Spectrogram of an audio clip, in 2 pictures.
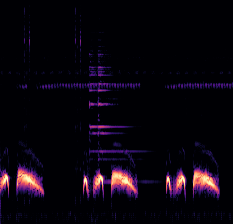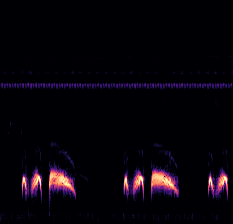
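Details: Spotted dove (tekukur), a decoy bird cooing in the afternoon to lure wild doves: three-part phrases of two short hoarse notes then a long, falling coo, repeated about every two seconds, with a faint steady high hum and a click.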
